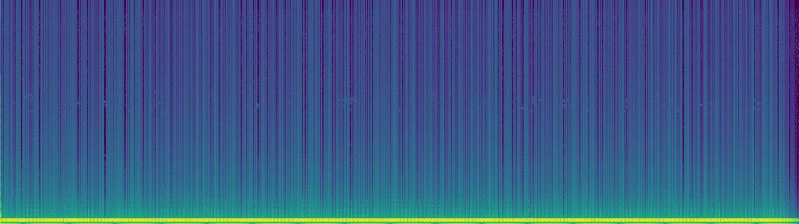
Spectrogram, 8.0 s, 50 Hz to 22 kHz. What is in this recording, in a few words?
Split Chromatic Clusters C0-C4; 128 bars; Drone; MIDI Clips; Ableton; Drone Lab; Notes and Clusters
